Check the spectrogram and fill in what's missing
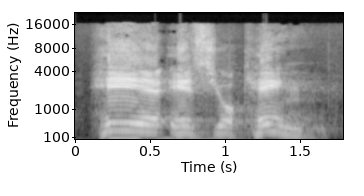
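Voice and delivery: a governor unveiling a prisoner to the crowd; slow grand presentation. Retold or imitated. To the crowd, Pilate presents Jesus slowly and loudly. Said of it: "he says".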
